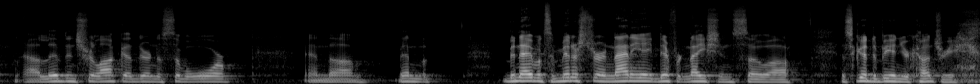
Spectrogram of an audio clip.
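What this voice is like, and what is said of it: Southern American drawl. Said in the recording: “you're listening to my southern drawl”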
